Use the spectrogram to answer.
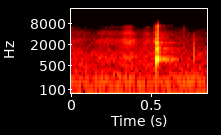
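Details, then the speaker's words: A single short sharp hiccup from an infant boy who often gets hiccups, sitting in a nursing pillow and smiling, unbothered, against quiet room noise; an ordinary harmless infant hiccup. "well these hiccups they just must be agreeing with you pretty good you seem to kind of like them I guess"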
